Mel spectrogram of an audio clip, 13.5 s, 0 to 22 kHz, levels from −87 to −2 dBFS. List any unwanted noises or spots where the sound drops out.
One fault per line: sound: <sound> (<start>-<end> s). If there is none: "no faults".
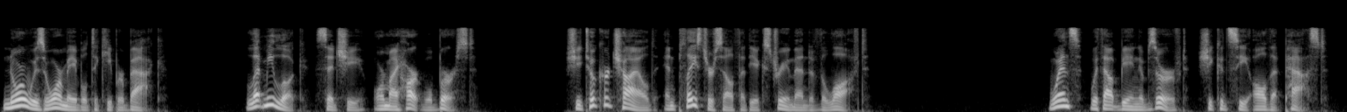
no faults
